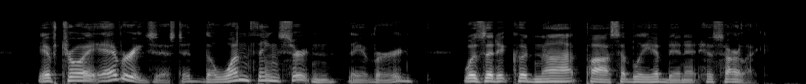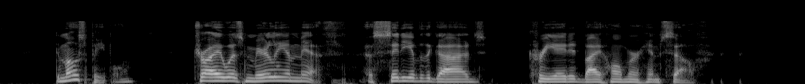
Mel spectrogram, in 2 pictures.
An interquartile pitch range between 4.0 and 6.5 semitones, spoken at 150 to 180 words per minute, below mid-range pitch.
No: average, 5.2 semitones; average, 140 wpm; low, 130 Hz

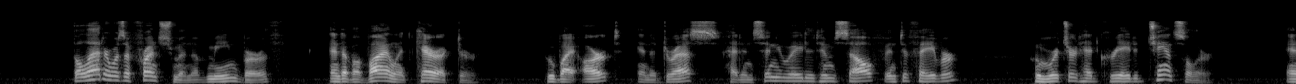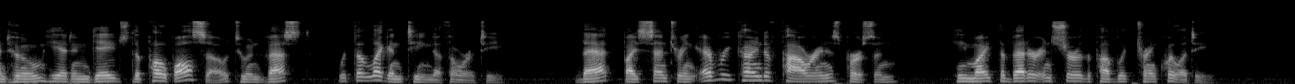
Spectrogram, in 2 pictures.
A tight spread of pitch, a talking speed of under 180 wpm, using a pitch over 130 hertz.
No: average, 4.1 semitones; average, 140 wpm; medium, 140 Hz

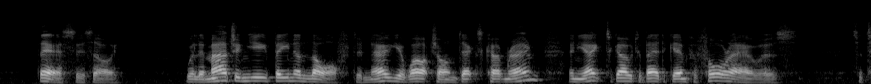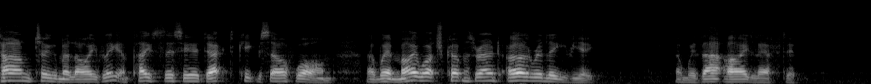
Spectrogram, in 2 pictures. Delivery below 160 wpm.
No: fast, 205 wpm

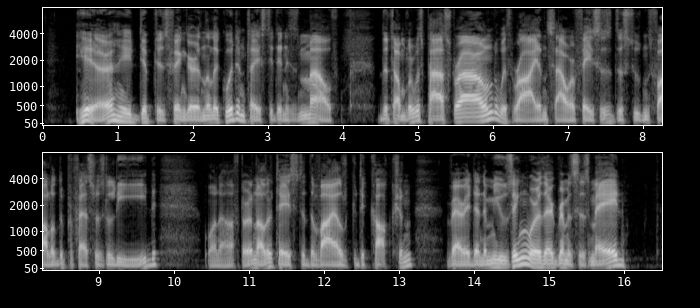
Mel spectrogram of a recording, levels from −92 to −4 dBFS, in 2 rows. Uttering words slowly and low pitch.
No: average, 160 wpm; very low, 80 Hz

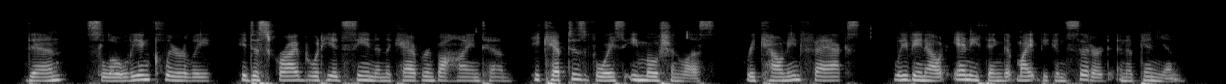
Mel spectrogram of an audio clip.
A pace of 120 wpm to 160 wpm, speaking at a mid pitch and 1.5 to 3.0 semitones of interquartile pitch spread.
Yes: average, 150 wpm; medium, 180 Hz; narrow, 2.5 semitones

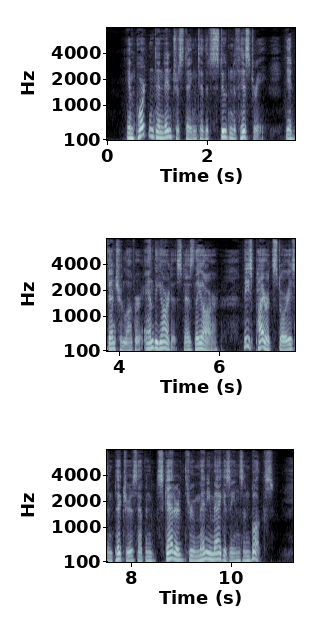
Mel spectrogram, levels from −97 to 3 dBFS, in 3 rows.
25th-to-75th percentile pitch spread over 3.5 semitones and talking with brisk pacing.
No: wide, 5.4 semitones; average, 160 wpm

